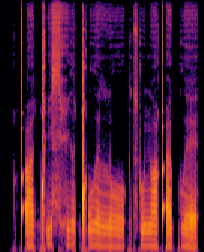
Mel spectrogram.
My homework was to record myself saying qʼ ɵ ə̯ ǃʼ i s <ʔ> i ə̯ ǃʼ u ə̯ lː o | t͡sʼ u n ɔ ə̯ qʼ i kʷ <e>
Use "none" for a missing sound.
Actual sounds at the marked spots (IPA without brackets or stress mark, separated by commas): h, ɛ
